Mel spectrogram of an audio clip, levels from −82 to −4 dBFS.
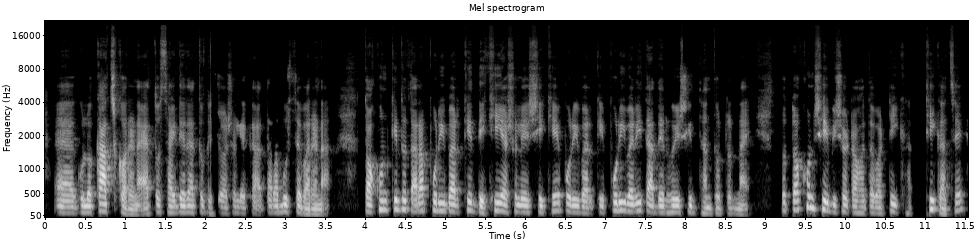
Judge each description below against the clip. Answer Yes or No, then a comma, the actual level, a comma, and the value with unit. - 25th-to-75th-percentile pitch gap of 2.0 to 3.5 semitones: No, average, 4.1 semitones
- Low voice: Yes, low, 130 Hz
